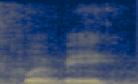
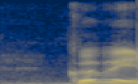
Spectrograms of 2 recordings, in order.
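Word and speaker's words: Quibi: thing oh yeah absolutely kibi queebi what do you think i thought i was always pronounced it chibi i thought it was a quibby at least based on the advertisements i've seen oh have you actually heard it spoken yeah i think it's quibby i think it's gone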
